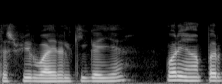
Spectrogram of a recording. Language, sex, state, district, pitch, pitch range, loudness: Hindi, male, Chhattisgarh, Kabirdham, 155 Hz, 150-175 Hz, -16 LUFS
